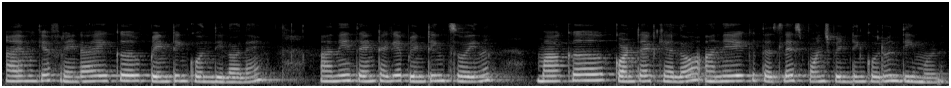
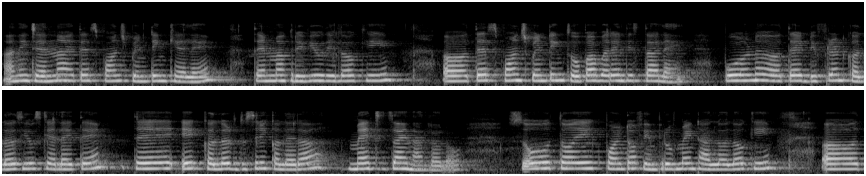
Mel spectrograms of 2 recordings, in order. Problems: background sounds at intervals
